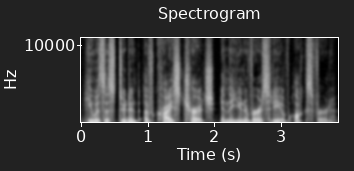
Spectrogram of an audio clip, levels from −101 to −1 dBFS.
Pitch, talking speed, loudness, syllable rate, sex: 120 Hz, 185 wpm, -22 LUFS, 5.0 syllables/s, male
